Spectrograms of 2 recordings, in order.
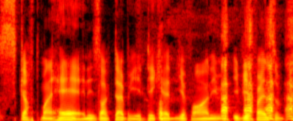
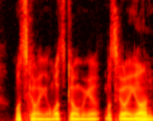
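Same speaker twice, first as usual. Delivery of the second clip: put-on panicked voice; 3 semitones lower than usual. Retelling how bikers burst in: retelling own panicked words. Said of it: "And I'm just like".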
